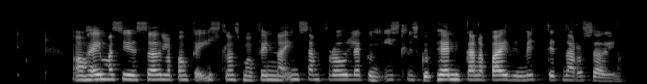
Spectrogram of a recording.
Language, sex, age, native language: Icelandic, female, 40-49, Icelandic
